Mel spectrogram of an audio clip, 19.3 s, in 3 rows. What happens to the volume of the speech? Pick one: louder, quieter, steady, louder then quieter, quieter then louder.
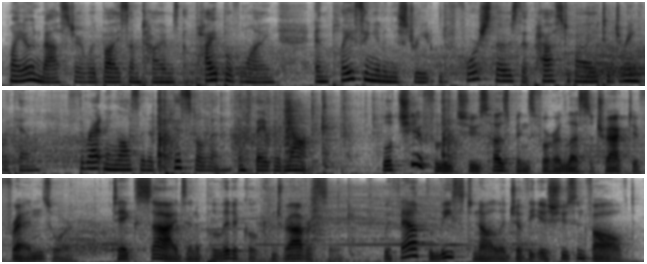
steady.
